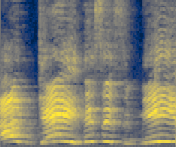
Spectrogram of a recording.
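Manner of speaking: acted tearful sobbing, high and drawn out. Retelling own past words in an argument with Mom: imitating own past crying.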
